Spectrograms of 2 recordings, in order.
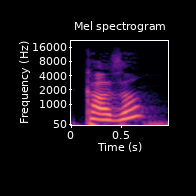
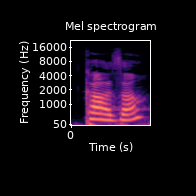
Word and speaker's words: casa: regole di pronuncia adesso esse tra due vocali attenzione a come si pronuncia casa presa casa presa quindi non si pronuncia come se fosse una s casa presa però se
